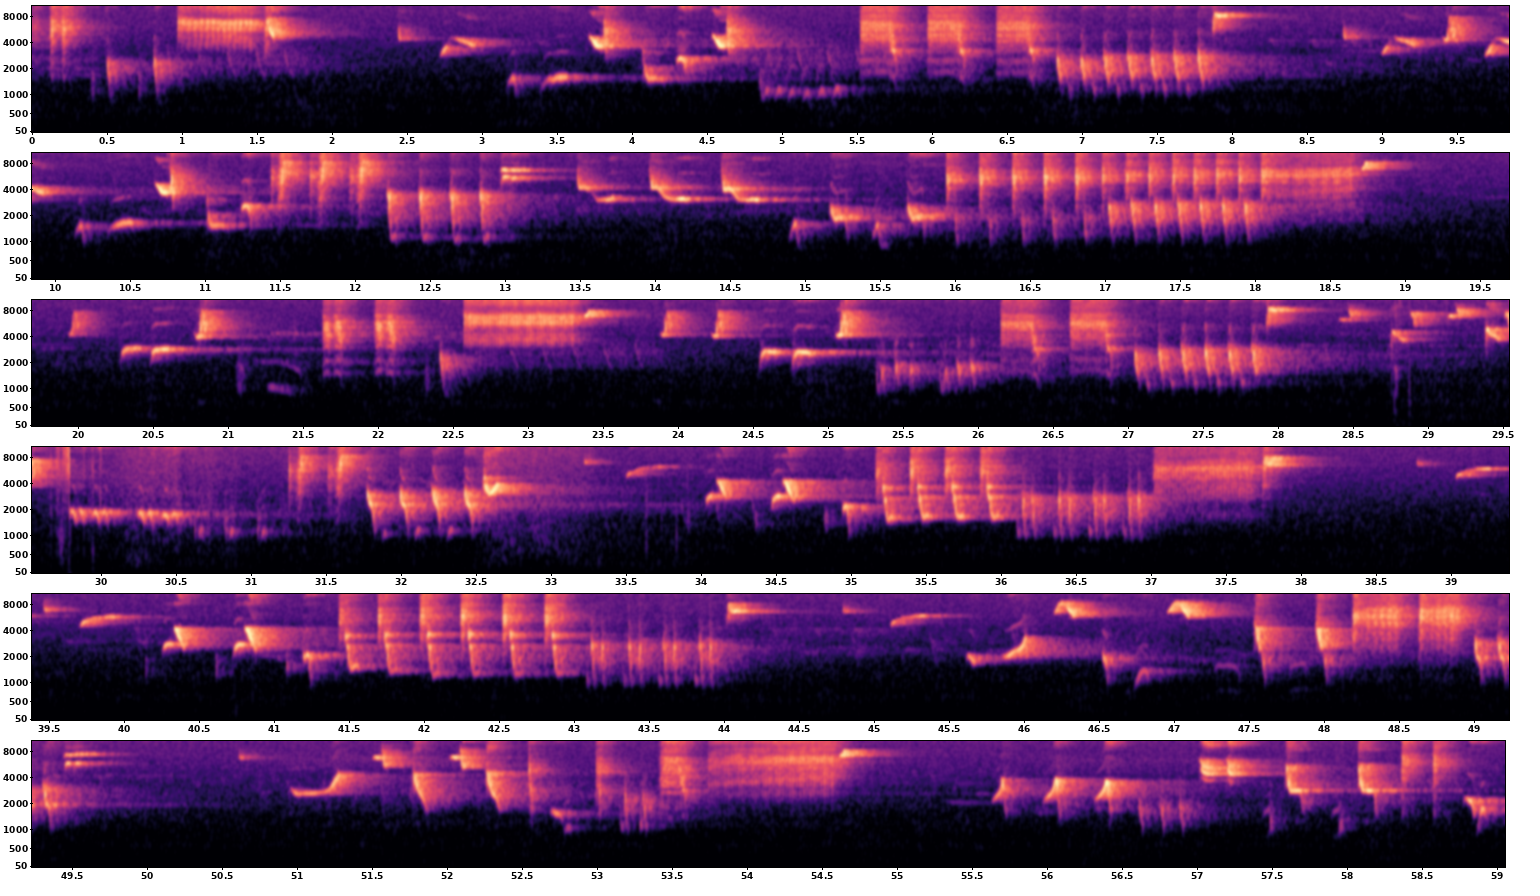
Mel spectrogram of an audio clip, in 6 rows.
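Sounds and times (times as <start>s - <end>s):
nightingale singing: 2.4s - 18.9s, 19.9s - 38.0s, 51.0s - 59.0s.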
